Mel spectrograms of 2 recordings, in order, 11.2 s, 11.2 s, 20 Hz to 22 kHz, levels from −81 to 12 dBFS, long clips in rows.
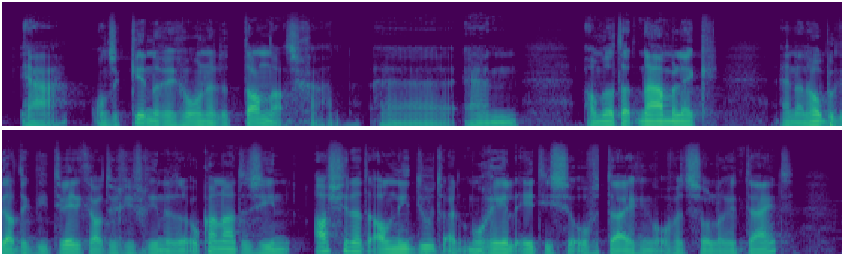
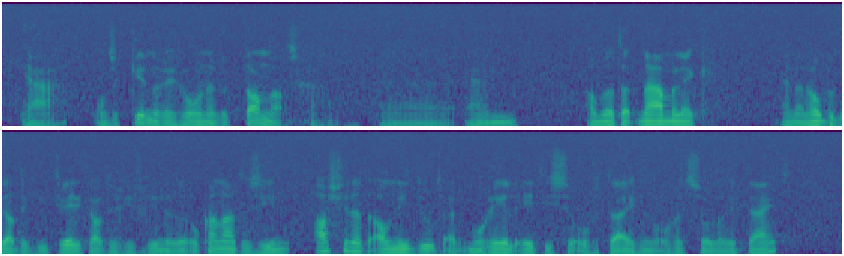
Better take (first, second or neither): first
